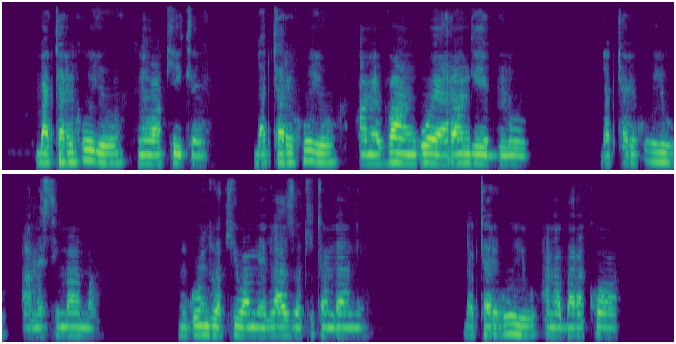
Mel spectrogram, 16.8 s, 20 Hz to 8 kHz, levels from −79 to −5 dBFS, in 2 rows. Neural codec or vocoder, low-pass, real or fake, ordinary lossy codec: codec, 44.1 kHz, 3.4 kbps, Pupu-Codec; 7.2 kHz; fake; AAC, 32 kbps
